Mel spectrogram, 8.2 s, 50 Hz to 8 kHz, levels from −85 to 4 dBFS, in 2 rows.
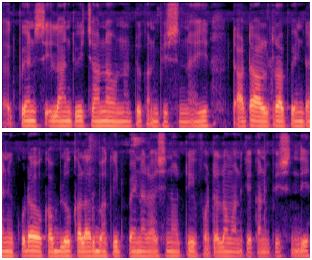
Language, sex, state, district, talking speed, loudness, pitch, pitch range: Telugu, male, Andhra Pradesh, Sri Satya Sai, 155 wpm, -17 LUFS, 105 Hz, 105-110 Hz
